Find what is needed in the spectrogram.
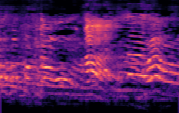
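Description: A group of excited, high voices calling out and singing over one another.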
